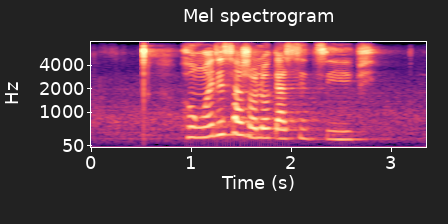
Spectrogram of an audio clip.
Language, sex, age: Southern Sotho, female, 19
